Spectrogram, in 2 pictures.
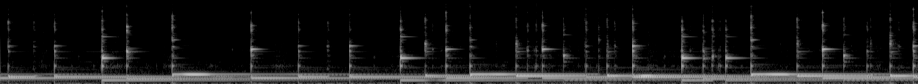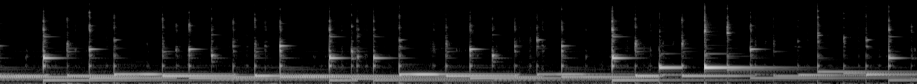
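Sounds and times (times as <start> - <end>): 
alto kalimba in G minor: 0.0 - 18.3.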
